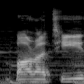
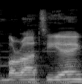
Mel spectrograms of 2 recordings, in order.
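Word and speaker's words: Baratie: arcs of baratti yeah I was calling it barti so baratti good to know now you could I'm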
